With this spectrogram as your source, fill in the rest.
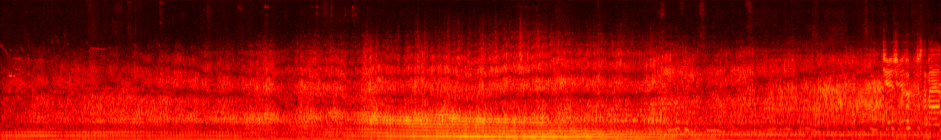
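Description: A vintage Miles Whitney Straight propeller aircraft drones steadily overhead at a flying display at Abingdon, its engine pitch sliding slowly downward as it passes, loud and continuous with voices faintly present.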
